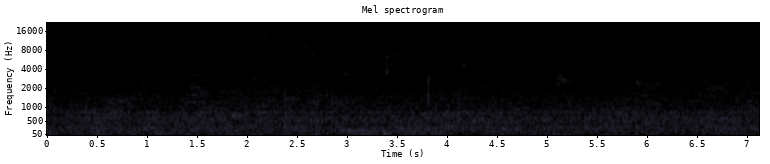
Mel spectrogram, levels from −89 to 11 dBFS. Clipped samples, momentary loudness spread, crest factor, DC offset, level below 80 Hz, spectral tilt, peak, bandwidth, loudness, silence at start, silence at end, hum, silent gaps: under 0.1%; 2 LU; 22 dB; under 0.1%; -82 dBFS; -3.5 dB/octave; -46 dBFS; 16.5 kHz; -68 LUFS; 0 s; 0 s; none; none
